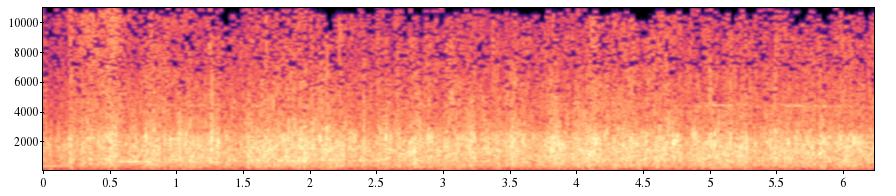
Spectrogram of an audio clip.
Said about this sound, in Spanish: Por favor, un fuerte aplauso para ellos.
